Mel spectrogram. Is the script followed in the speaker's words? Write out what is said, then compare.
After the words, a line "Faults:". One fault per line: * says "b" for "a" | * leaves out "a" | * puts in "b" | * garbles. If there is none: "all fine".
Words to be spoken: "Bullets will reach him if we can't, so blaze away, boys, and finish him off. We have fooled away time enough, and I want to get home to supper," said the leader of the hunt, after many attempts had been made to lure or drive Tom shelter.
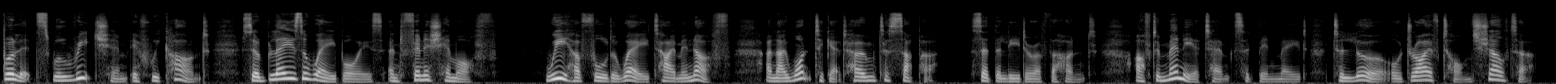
"Bullets will reach him if we can't, so blaze away, boys, and finish him off. We have fooled away time enough, and I want to get home to supper," said the leader of the hunt, after many attempts had been made to lure or drive Tom shelter.
Faults:
all fine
